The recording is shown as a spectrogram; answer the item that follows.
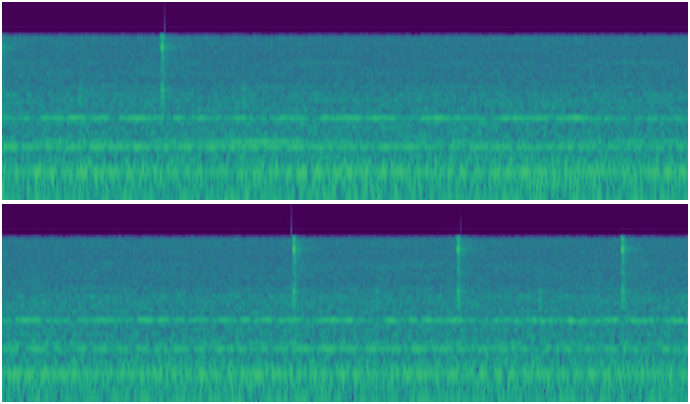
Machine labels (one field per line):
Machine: valve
